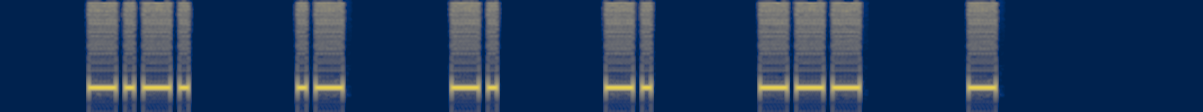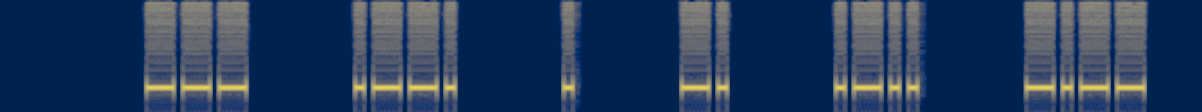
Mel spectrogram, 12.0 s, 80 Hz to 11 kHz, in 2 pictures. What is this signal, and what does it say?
Morse code, heard as a keyed tone, about 27 wpm, spaced as for 12 wpm, 800 Hz. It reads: CANNOT OPENLY
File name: Quotes Spaced / Quotes Spaced-mp3s / Advice sp @25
